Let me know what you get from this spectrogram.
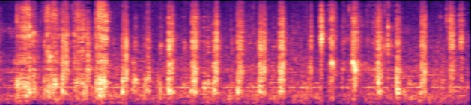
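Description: Close-miked eating: a wet slurp as a mouthful of crunchy green vegetables and enoki mushrooms goes in, then rapid crunchy chewing, about three or four crunches a second.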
